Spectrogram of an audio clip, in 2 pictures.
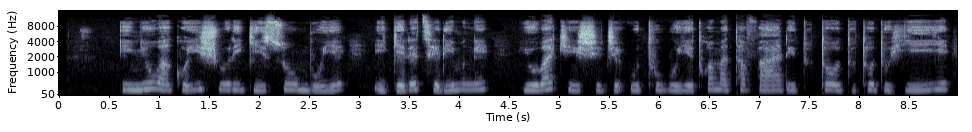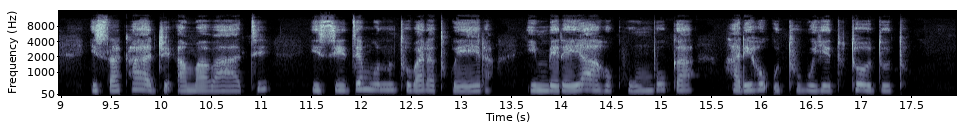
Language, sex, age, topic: Rundi, female, 25-35, education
